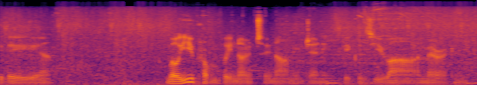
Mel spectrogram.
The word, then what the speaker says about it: Toonami: I believe it would actually be correctly pronounced Toonami, based on the fact that it's a Japanese word and it's T-double-O, so that would be Toonami.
